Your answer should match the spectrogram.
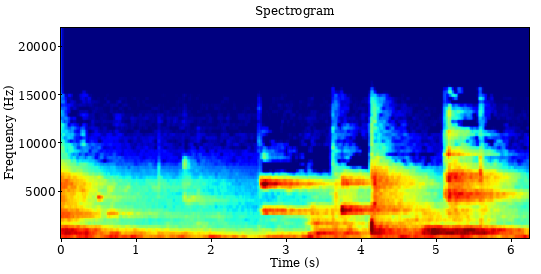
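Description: Badminton play: sharp racket hits on a shuttlecock near the start and about four seconds in, with short high sneaker squeaks on the court floor around three to four seconds in.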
